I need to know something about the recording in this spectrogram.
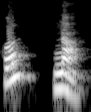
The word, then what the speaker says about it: কন্যা: জ ফলায় যুক্ত থাকে তাহলে এই প্রথম যে ওয়াটা ও হয়ে যাবে। কি হবে? কোন কোন। এখান থেকে গেলাম কোন না। সঠিক উচ্চারণ কন্যা। যদি বন্যা হয় কোনো শব্দ বন্যা তাহলে কি দাঁড়ায়?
